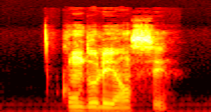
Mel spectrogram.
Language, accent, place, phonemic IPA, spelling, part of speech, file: French, France, Lyon, /kɔ̃.dɔ.le.ɑ̃.se/, condoléancer, verb, LL-Q150 (fra)-condoléancer.wav
- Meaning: to condole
